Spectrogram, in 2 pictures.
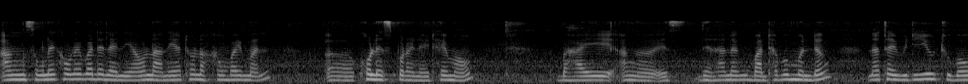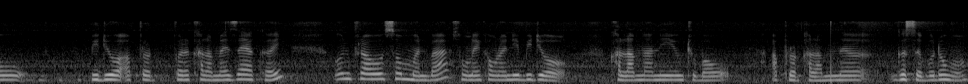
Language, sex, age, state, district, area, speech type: Bodo, female, 18-30, Assam, Kokrajhar, rural, spontaneous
